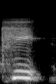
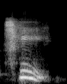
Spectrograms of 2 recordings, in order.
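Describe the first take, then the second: First: It starts with a hard k sound. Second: It starts with a ch-like sound. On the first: The speaker calls it wrong. "jangan dibaca ki, bukan bahasa Indonesia ki" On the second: The speaker calls it right. "tapi baca ci"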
